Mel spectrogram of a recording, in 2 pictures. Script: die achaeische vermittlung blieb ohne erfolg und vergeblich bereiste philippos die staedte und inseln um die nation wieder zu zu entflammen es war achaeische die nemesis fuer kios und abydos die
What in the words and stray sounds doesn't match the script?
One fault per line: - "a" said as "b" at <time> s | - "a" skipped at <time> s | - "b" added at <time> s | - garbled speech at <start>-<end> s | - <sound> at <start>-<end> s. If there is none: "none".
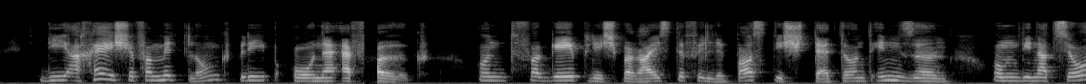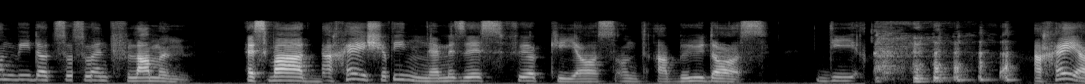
- dropout at 3.6-3.8 s
- laugh at 19.6-21.1 s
